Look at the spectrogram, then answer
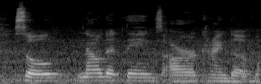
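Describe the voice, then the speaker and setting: Over noticeable background noise, a woman talks in a very deep, low pitch. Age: 30s. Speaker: stay-at-home mom. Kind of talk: casual talk to camera. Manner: nervous, hesitant.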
